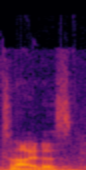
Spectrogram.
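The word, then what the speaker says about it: tinnitus: Um so the ringing in the ears commonly referred to as tenitis or some people pronounce it tonitis.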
